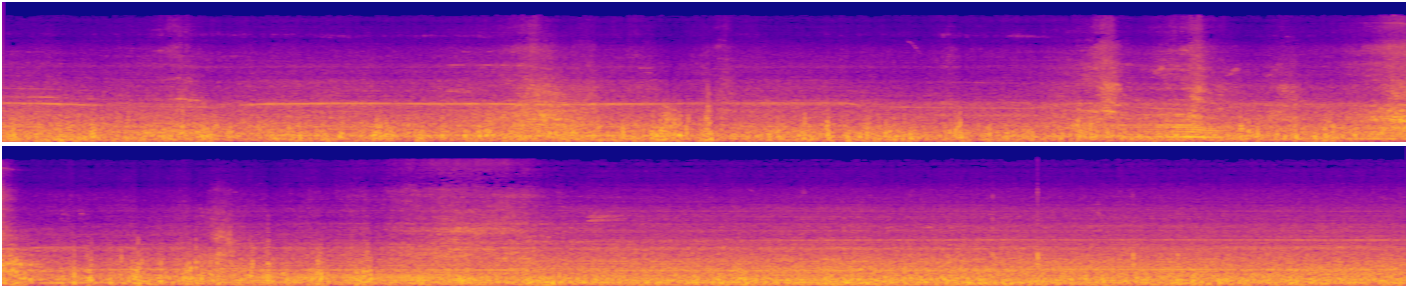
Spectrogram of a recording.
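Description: Road and engine noise of a vehicle driving along a highway: a steady rumble carrying a few steady whining tones, with several brief louder rushes of noise in the middle.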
